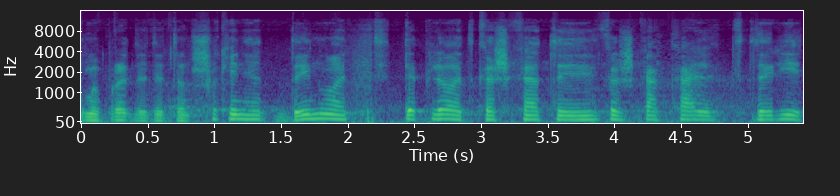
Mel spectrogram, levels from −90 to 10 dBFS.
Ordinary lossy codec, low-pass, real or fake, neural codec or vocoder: Opus, 24 kbps; 14.4 kHz; fake; vocoder, 44.1 kHz, 128 mel bands, Pupu-Vocoder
